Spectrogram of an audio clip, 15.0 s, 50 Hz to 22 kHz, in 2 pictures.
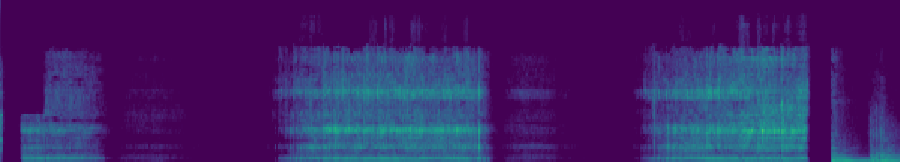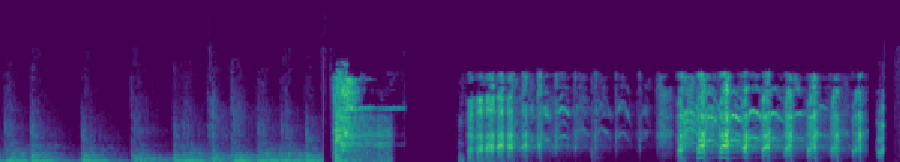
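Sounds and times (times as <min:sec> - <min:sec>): person snoring: 0:00.2 - 0:01.6, 0:02.3 - 0:06.8.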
